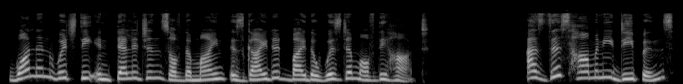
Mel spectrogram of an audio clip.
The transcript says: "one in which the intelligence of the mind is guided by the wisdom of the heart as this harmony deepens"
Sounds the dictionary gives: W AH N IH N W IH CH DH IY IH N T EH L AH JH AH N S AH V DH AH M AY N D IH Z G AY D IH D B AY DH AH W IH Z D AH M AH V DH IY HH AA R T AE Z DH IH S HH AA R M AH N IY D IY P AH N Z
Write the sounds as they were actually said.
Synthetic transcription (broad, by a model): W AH N IH N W IH CH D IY IH N T EH L AH JH AH N S AH V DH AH M AY N D IH Z G AY D IH D B AY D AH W IH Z D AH M AH V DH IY HH AA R T AE Z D IH S HH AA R M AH N IY D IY P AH N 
